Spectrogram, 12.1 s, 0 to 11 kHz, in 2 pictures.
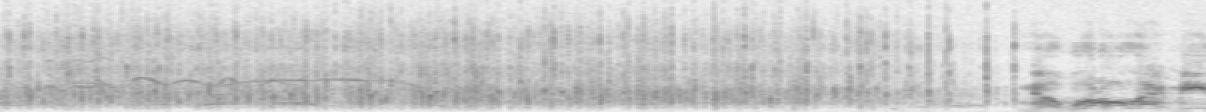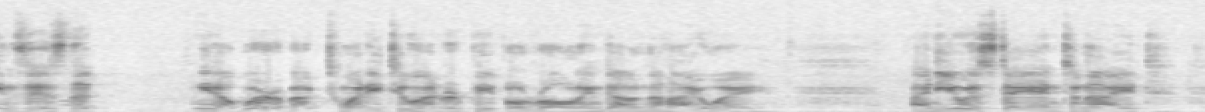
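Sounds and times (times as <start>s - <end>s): crowd applauding: 0.0s - 5.1s.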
